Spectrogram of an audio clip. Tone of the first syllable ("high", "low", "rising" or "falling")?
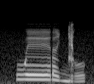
high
